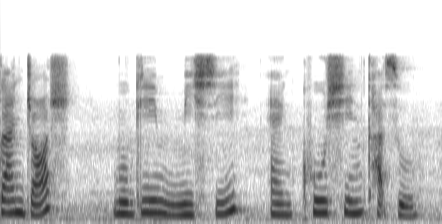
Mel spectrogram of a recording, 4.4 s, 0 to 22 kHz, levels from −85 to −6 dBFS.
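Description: No audible faults anywhere in the speech recording.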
